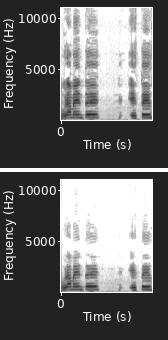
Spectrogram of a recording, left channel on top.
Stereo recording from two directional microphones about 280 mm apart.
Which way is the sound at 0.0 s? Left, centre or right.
Left.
